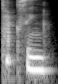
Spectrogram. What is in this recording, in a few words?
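"taxing", British English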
